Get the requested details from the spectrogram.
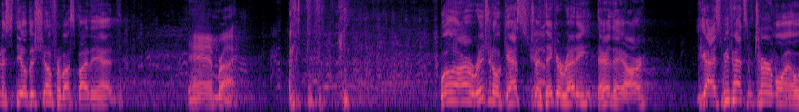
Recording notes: The Bonfire at Skankfest in Las Vegas live before hundreds of beautiful Skanks!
